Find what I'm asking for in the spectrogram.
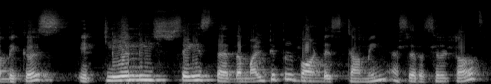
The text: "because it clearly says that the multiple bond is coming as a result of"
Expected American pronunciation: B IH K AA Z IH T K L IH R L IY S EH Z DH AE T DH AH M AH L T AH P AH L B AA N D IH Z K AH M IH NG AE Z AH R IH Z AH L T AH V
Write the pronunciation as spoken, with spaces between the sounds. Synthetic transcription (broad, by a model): B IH K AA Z IH T K L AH R L IY S EH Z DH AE T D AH M AH L T AH P AH L B AA N D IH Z K AH M IH NG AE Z AH R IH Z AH L T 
